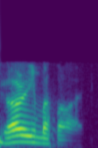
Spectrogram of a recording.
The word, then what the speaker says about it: Wangari Maathai: I don't know if I'm saying her name right, but it's Wangari Maathai. – Wangari Maathai.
